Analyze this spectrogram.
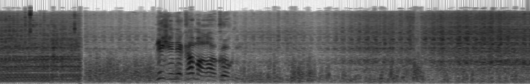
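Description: A motorcycle engine idles and revs up briefly.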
